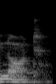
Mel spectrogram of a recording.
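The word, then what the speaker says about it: knot: कब साइलेंट होता है एन से पहले के आता है तो के को पढ़ा नहीं जाता है जसे के एंड डबल ई नी के एन आई एफ E knife के एन ओ टी नॉट के एन ओ डब्लू ई डी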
